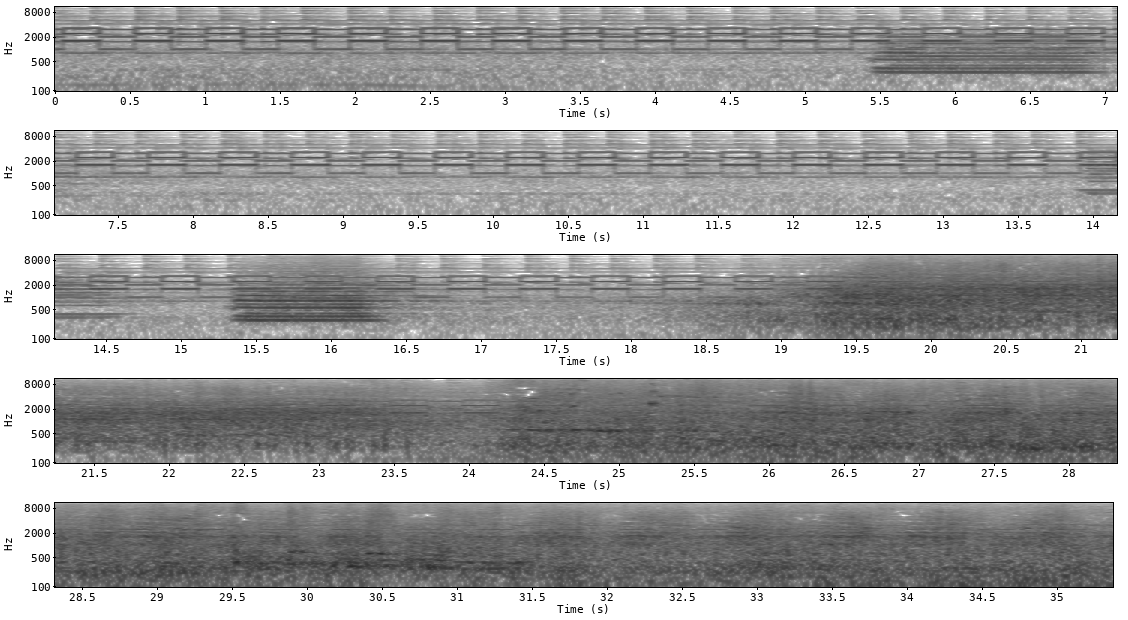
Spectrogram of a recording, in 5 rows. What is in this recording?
RailwayCrossing2Trains
train, train-horns, carriages, crossing-alarm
